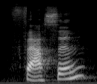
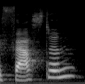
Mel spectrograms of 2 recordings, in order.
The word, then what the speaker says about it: fasten: There are a lot of words with a silent T. For example, fasten. We don't say fasten.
